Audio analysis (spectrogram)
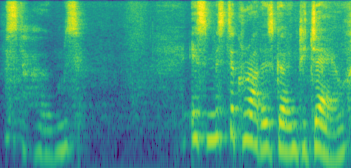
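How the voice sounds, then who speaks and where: An actress in a British radio drama playing a wronged young gentlewoman, hurt, proud and indignant, with a breathy, half-whispered British voice. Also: mid-range voice, expressive, normal speed. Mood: shocked reproach.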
